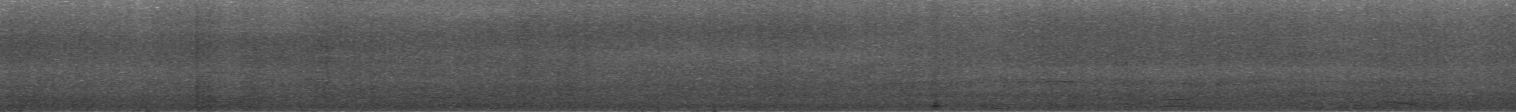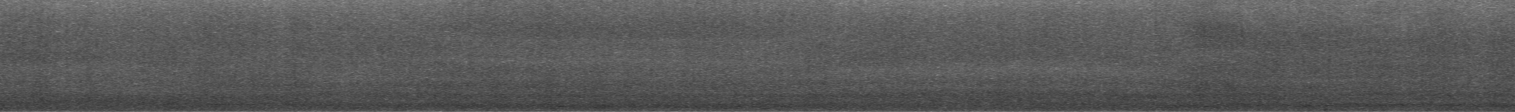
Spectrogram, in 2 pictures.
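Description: Horcones River water rushing over rocks and small waterfalls: a steady, even rush that never lets up.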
